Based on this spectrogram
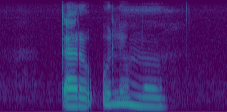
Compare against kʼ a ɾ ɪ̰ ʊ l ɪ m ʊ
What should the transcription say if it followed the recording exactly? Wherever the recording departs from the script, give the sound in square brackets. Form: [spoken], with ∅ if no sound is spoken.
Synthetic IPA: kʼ a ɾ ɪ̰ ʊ l ɪ m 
